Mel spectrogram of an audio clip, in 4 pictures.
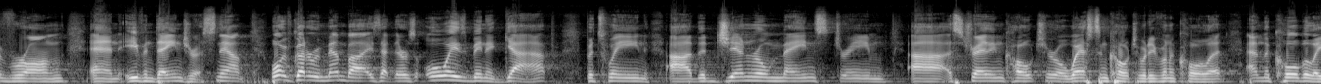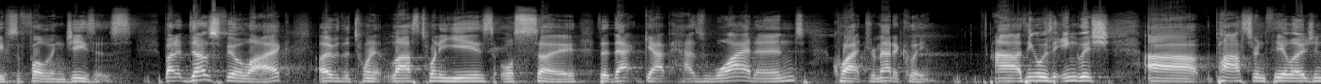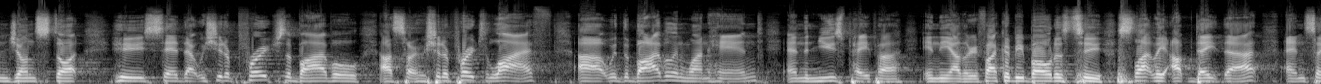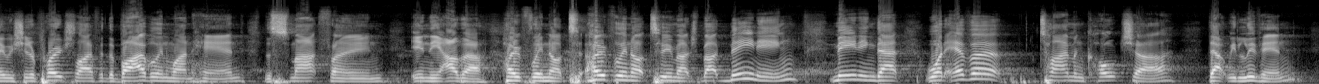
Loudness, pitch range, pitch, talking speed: -12 LUFS, 140-165 Hz, 150 Hz, 170 wpm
